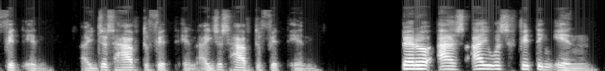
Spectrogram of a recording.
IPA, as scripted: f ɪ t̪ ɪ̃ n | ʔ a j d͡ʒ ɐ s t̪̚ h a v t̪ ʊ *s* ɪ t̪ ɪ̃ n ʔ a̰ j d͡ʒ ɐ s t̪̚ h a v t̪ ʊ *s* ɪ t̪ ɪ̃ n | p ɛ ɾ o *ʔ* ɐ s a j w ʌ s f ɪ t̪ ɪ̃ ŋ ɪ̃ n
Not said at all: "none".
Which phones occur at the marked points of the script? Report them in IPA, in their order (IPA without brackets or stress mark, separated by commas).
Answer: f, f, ʔ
